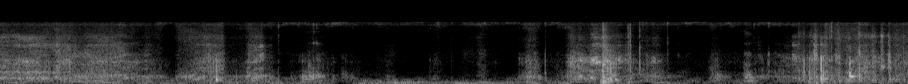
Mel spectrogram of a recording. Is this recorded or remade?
remade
